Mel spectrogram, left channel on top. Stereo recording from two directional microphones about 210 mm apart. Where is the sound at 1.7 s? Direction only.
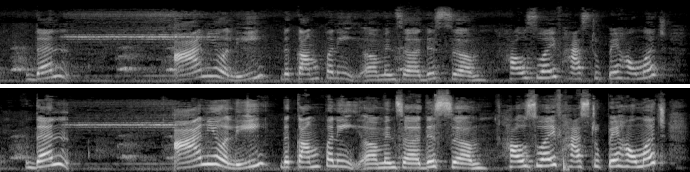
55° right (ahead or behind).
